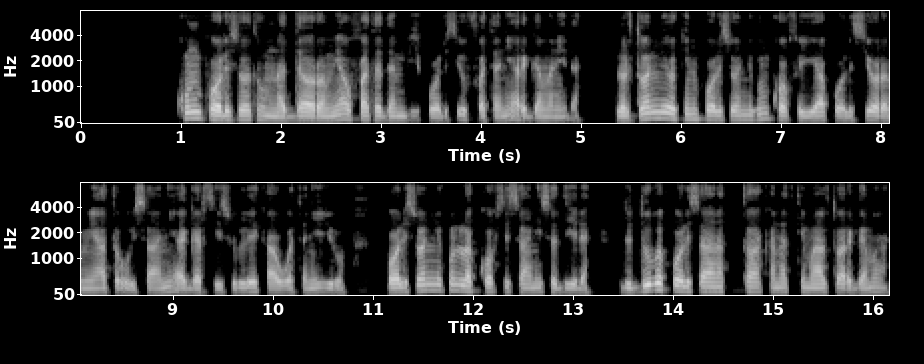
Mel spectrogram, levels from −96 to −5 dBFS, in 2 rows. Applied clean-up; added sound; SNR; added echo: none; none; none; none.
